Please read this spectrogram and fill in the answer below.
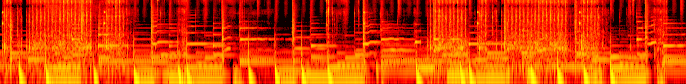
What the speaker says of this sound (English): Using a zigzag stitch, sew both ends to secure in place.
